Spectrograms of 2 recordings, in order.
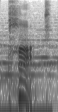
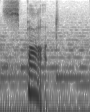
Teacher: Consider how the P has a stronger puff of air when saying pot compared to the softer P in spot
